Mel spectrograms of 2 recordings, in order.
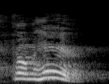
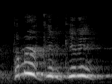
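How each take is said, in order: First: Loud, raised-pitch order to the cat; commanding call. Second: Very high, loud kitty-calling voice; imitating wife's cat call. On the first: Retold or imitated. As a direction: call the cat over forcefully. His own call to the cat. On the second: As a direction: mimic a wife coaxing the cat in falsetto.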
